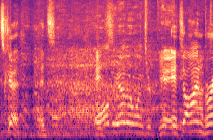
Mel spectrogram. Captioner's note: laugh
